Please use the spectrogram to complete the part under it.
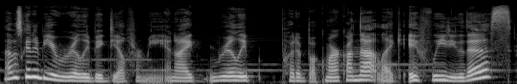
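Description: A woman recounts her own experience in a candid interview, with a loose, conversational delivery full of "like" fillers. Her voice is noticeably low for a woman. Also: sing-song, a little fast, soft background music.

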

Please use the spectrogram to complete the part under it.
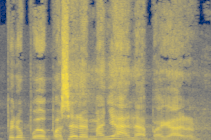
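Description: A man's voice: high voice, expressive, normal speed, creaky, big-room sound. A man with a Rioplatense Argentine accent doing improvised comic banter on a radio show, rambling and acting out the voices in his stories. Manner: rambling, acts out quoted voices with shouts and laughs.

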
